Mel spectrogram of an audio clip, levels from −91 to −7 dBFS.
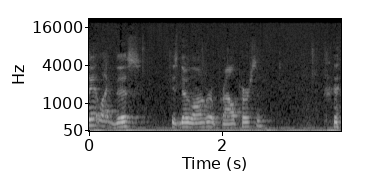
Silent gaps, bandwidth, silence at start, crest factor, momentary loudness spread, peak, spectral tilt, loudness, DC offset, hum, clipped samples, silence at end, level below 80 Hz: none; 19 kHz; 0 s; 18 dB; 16 LU; -20 dBFS; -4.5 dB/octave; -40 LUFS; under 0.1%; none; under 0.1%; 0 s; -50 dBFS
